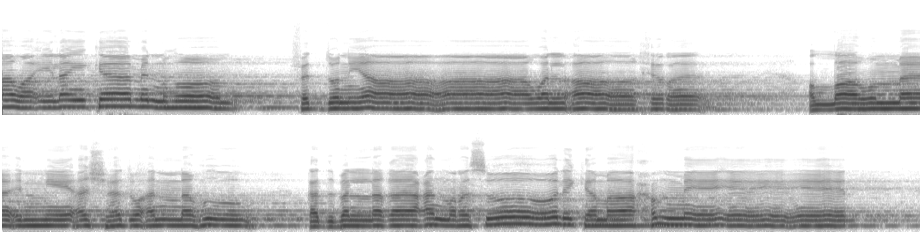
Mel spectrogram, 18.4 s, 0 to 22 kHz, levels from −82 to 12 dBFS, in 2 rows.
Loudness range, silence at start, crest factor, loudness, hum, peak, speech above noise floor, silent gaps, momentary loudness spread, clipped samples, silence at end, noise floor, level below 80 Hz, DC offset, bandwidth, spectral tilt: 2 LU; 0 s; 14 dB; -17 LUFS; none; -2 dBFS; 24 dB; none; 11 LU; under 0.1%; 0 s; -40 dBFS; -64 dBFS; under 0.1%; 5 kHz; -10 dB/octave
